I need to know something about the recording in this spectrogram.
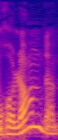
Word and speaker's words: Roland: essentiellement par les Allemands, appelé Roland, ou Roland, prononcé en allemand.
